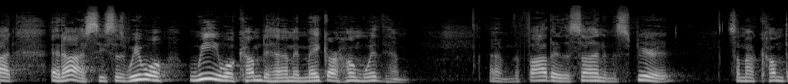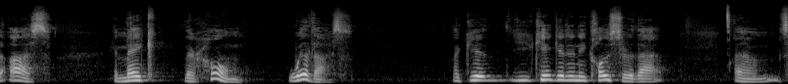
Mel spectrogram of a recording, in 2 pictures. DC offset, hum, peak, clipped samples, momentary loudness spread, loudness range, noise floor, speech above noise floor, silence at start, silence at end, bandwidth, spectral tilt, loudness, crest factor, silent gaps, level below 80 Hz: under 0.1%; none; -6 dBFS; under 0.1%; 15 LU; 6 LU; -59 dBFS; 36 dB; 0 s; 0 s; 17 kHz; -4.5 dB/octave; -23 LUFS; 18 dB; none; -84 dBFS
